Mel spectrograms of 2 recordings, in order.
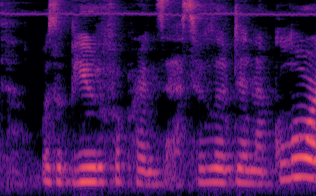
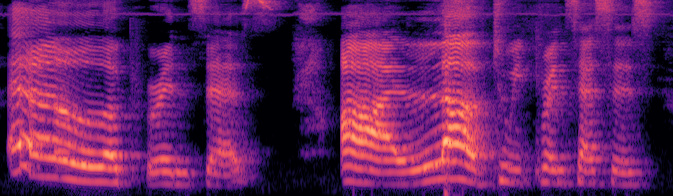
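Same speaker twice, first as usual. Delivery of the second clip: booming, drawn-out dragon greeting; 11 dB louder, much slower than usual. Acted. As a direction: savour it as a hungry dragon, loud on the key words. Dragon greets princess at door.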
